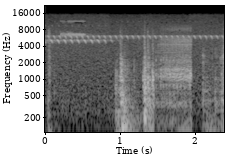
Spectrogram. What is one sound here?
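A heavy wooden door creaks open.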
